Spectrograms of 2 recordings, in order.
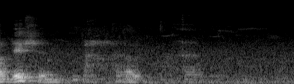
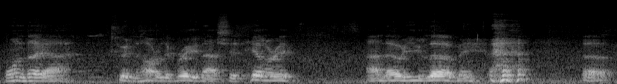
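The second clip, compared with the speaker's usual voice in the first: Bill Clinton; 4 semitones higher than usual. Acted. Ailing president asking his wife a favor, Clinton impression. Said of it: "Bill Clinton was in his heyday".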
